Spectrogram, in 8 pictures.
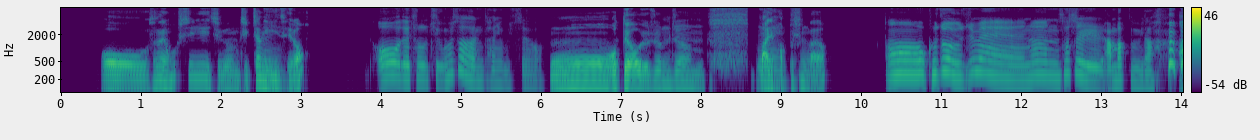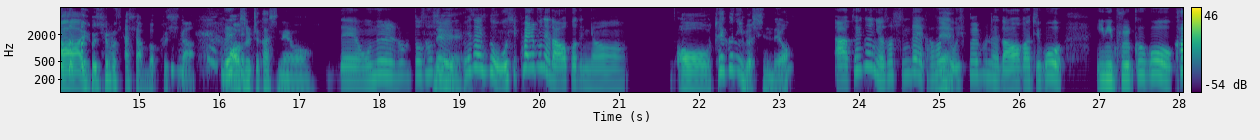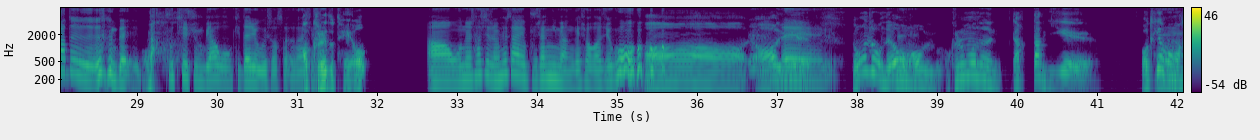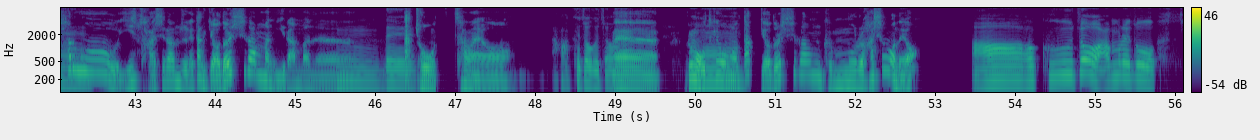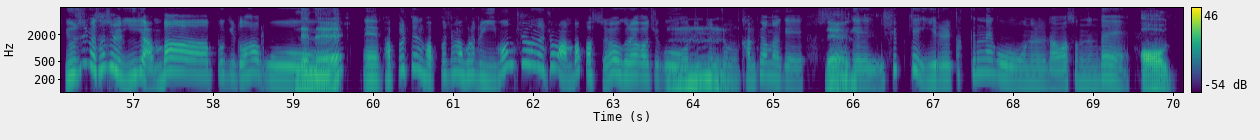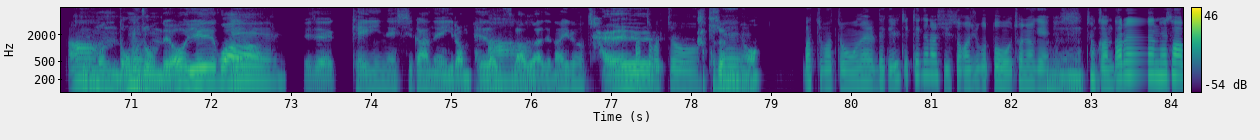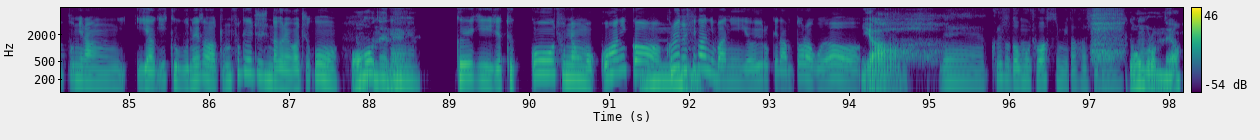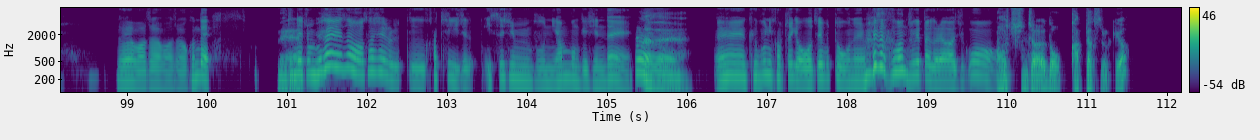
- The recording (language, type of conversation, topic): Korean, unstructured, 일과 삶의 균형을 어떻게 유지하시나요?
- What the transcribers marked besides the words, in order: other background noise; tapping; laugh; laughing while speaking: "요즘은 사실 안 바쁘시다"; laughing while speaking: "네. 네"; laugh; laughing while speaking: "어"; laugh; sigh; laughing while speaking: "회사 그만두겠다"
